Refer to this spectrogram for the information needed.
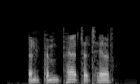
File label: "uncompetitive", English; adjectives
